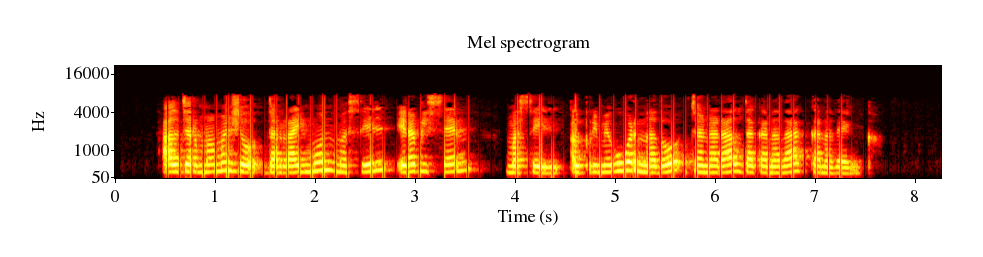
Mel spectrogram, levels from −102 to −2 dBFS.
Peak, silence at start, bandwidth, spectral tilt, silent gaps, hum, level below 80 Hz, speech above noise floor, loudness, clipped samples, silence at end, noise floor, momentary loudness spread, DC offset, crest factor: -2 dBFS; 0.45 s; 7.8 kHz; -4 dB/octave; none; none; -56 dBFS; 61 dB; -20 LUFS; under 0.1%; 0.7 s; -80 dBFS; 8 LU; under 0.1%; 18 dB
